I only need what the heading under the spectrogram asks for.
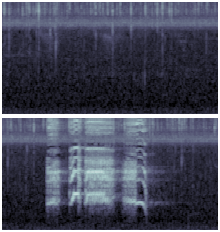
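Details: After several seconds of quiet insect buzz, a red junglefowl gives one abrupt crow of four joined syllables, the last dropping downward, lasting about one and a half seconds.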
